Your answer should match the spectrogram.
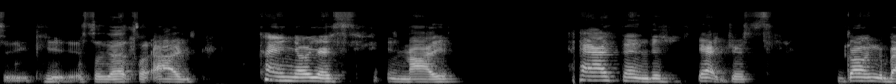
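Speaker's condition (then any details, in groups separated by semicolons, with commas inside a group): Cerebral palsy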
